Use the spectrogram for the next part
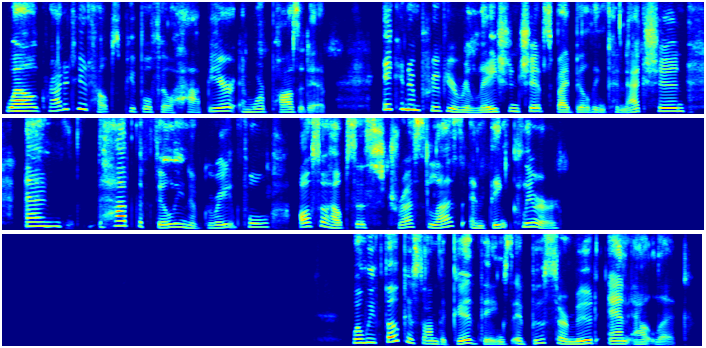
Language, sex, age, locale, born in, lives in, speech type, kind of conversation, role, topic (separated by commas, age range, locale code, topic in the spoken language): English, female, 35-39, en-US, United States, United States, read, expert-assistant, expert, What are the benefits of practicing gratitude?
